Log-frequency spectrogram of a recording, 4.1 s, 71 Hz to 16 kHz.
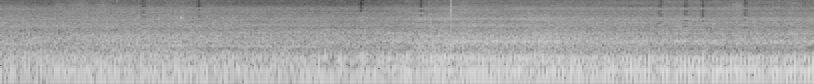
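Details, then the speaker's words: Yamaha FZ1 cruising under way after replacing 2-year-old hard-run spark plugs fouled by MMT octane booster; steady, even engine drone with no surging or stumbling, air-fuel ratios staying good at cruise, previous surge and power loss fixed. "yeah see even if you notice my airfield ratios even at this cruise right here they're actually staying good now because all the fuel is actually being burnt oxy being burnt"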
